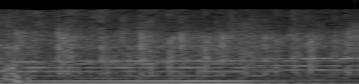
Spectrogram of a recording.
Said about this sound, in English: Thank you so much. Give them another clap, will you?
